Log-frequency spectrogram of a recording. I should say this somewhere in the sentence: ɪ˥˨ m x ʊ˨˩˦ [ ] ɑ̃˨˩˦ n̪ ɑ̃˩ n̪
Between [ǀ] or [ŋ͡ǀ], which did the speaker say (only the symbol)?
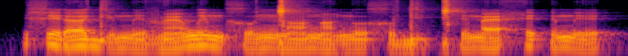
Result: ŋ͡ǀ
